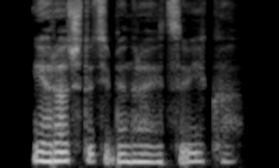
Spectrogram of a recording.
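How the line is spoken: Quiet. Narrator (Russian): тихо выговаривает Матвей

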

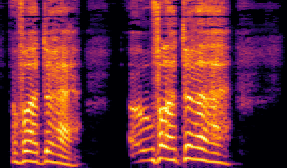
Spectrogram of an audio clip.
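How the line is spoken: Hoarse whisper. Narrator (Russian): Хрипло прошептал я

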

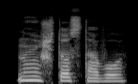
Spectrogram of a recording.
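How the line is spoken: Whisper. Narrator (Russian): шепотом сказал Дени

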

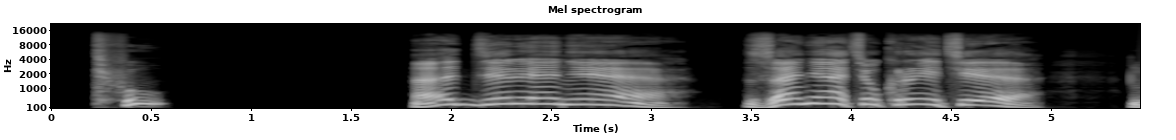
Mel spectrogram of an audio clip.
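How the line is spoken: Loud command. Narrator (Russian): громко приказал я

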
